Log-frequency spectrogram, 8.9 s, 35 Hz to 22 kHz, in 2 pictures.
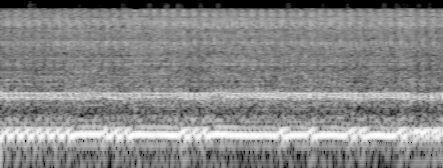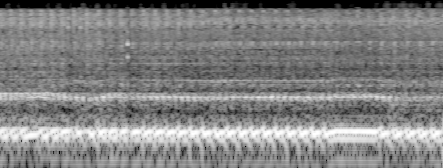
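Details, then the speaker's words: Fiat Punto, idle shaking after shaking at highway speed: uneven stumbling idle dropping a pulse; unplugging leads cylinder by cylinder, pulling the 4th cylinder's ignition lead leaves shaking unchanged, pointing to a faulty 4th-cylinder high-tension lead. "The frequency of the same shaking has not changed, it may be a problem with this cylinder, try again and pull it out again,"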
